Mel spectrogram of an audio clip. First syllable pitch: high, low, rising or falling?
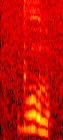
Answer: falling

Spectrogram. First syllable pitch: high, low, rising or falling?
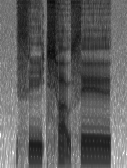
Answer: low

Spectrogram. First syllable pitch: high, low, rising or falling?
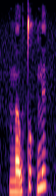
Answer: rising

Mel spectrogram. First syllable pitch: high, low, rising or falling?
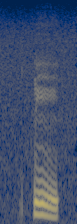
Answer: falling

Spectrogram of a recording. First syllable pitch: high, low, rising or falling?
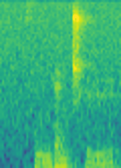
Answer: low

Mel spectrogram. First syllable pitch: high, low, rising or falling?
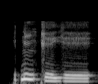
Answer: high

